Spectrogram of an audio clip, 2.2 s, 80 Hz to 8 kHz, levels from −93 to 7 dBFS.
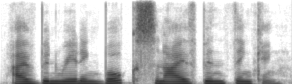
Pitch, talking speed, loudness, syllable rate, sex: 185 Hz, 220 wpm, -17 LUFS, 6.1 syllables/s, female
